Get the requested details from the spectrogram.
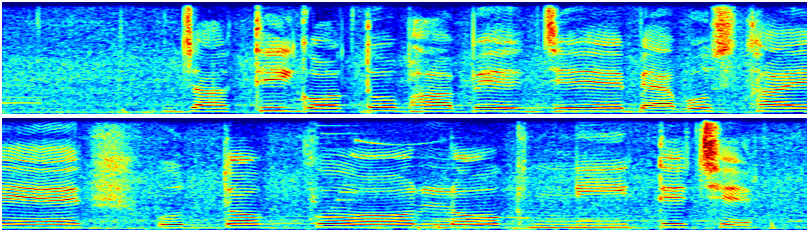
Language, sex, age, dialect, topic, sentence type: Bengali, female, 18-24, Western, banking, statement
